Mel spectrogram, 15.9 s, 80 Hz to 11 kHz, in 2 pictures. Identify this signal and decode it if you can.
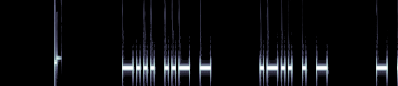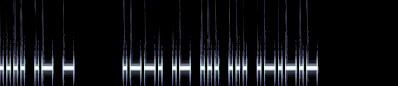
Morse code, heard as a keyed tone, about 17 wpm, 700 Hz. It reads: BUT LET THAT PASS.
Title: 2x Word-Spacing - Sentences from Top 400 Words - 17wpm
